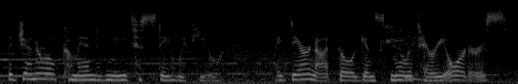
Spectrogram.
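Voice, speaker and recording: An actress playing a polite, gently confident female envoy in a video game, with a courteous, composed delivery. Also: mid-range voice, steady tone, moderate pace, soft background music, lightly acted. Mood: polite, assured. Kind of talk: scripted video game dialogue.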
